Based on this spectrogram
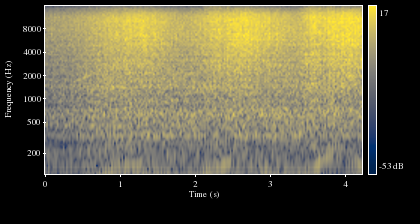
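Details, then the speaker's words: Range Rover Classic LSE soft dash V8 revived after nine years sitting, smoking as it burns off excess, timing not yet set: revs up smoothly to a strong, even roar with no tapping or knocking; healthy. "but it sounds absolutely incredible Chris give her a little rev up for us mate with your place there's no tapping or knocking"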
